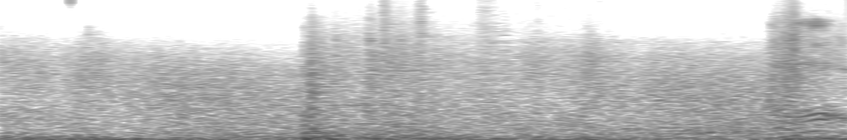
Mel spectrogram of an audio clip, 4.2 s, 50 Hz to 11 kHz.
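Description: Booming World of Tanks cannon fire from heavy tanks such as the IS-7, with a few distant blasts standing out over a dense, continuous rumble of battle noise and no talking.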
